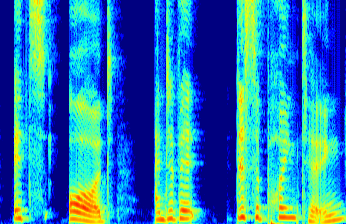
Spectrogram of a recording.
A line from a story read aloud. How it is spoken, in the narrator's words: she nodded, her breath coming in shallow gasps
